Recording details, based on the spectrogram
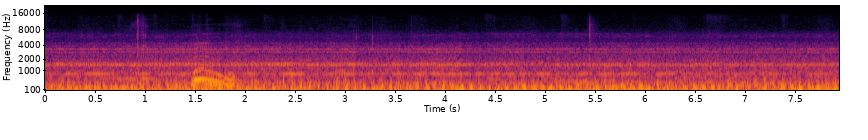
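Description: A helicopter drones steadily overhead for the whole stretch, a dense pulsing rotor rumble with a constant engine whine, while a voice briefly exclaims early on.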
